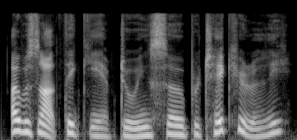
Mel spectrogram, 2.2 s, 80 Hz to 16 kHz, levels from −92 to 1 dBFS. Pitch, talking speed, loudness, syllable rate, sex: 190 Hz, 215 wpm, -21 LUFS, 6.3 syllables/s, female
